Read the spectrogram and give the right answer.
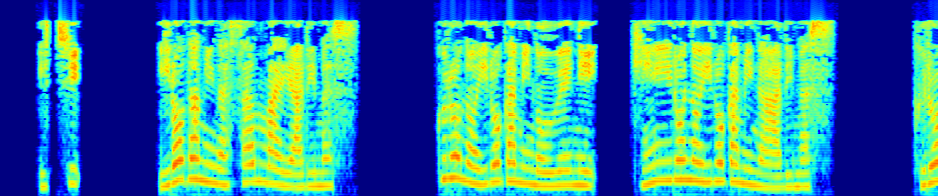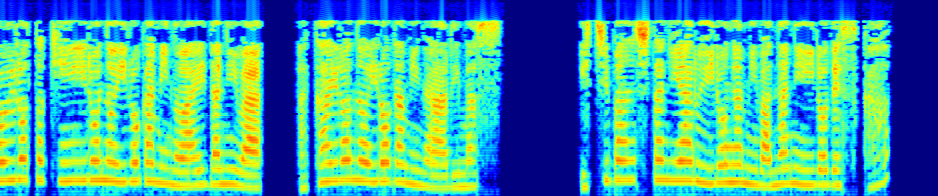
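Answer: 黒色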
